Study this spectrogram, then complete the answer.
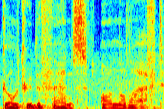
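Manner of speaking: ordinary talk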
